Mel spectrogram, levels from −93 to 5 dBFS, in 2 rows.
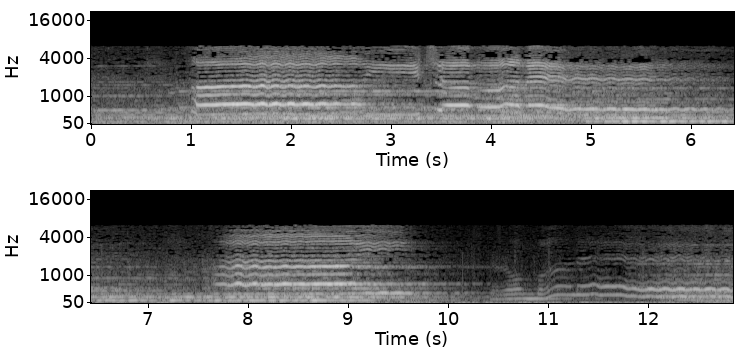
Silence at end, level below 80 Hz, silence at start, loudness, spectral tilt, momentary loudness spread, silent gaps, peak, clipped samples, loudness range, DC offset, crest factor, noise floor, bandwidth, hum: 0 s; -48 dBFS; 0 s; -21 LUFS; -5.5 dB/octave; 21 LU; none; -6 dBFS; under 0.1%; 9 LU; under 0.1%; 18 dB; -43 dBFS; 6.6 kHz; none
